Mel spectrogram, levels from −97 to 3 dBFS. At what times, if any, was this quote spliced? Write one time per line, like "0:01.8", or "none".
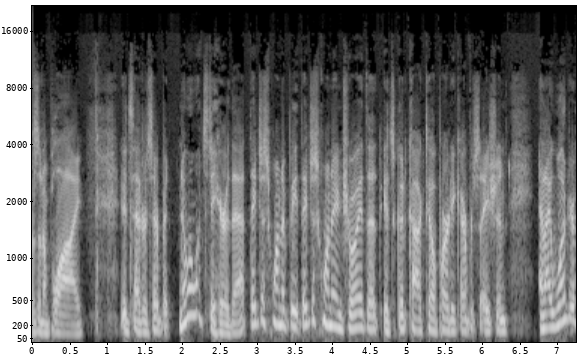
0:04.6

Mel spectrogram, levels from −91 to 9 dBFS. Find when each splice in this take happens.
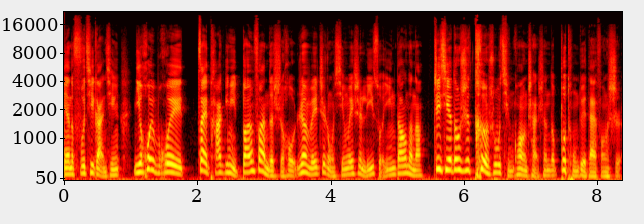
0:05.4

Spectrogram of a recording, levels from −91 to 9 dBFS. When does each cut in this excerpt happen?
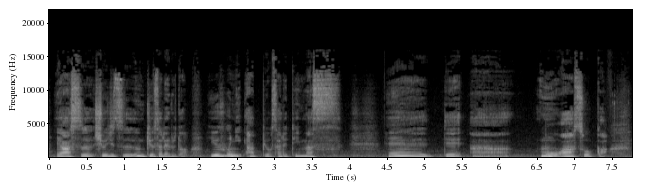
0:05.6

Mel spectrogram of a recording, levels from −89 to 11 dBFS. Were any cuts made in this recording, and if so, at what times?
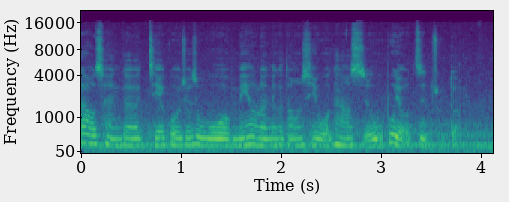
0:03.0

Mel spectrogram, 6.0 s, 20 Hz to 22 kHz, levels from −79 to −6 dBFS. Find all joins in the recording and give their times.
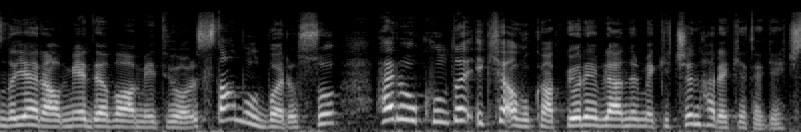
none

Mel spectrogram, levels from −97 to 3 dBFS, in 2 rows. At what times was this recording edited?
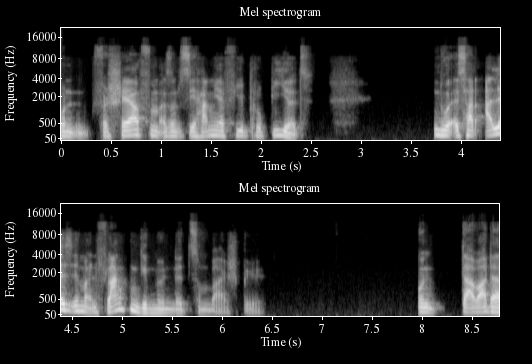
none

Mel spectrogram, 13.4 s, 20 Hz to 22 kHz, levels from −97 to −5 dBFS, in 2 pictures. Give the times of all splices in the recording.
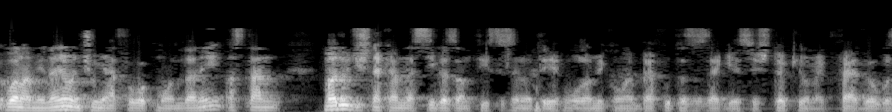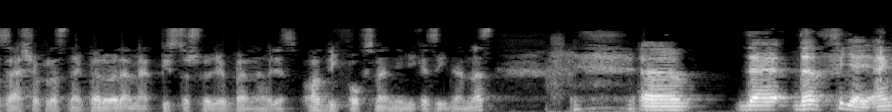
0:10.8

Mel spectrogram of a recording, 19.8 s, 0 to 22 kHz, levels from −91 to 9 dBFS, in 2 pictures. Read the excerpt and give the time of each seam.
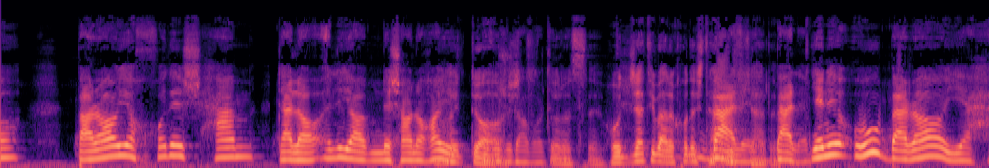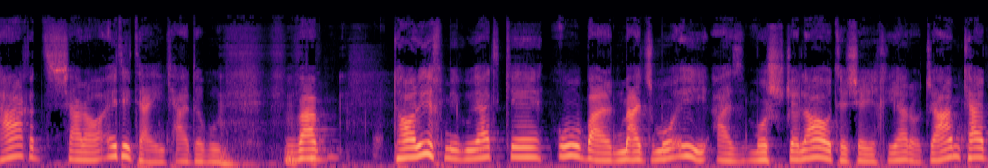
none

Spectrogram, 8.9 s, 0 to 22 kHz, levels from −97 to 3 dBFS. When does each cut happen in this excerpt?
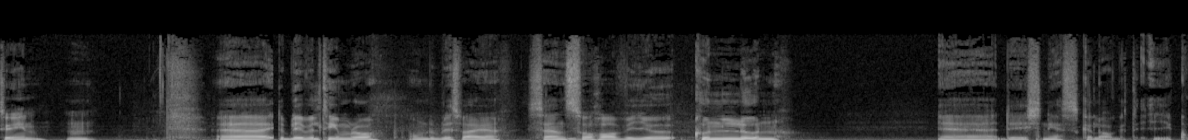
0:02.0
0:03.9

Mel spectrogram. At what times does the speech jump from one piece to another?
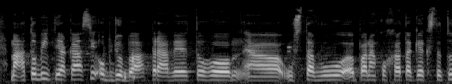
none

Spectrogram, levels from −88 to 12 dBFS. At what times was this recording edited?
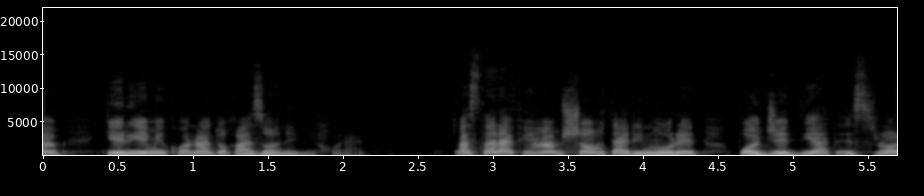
none

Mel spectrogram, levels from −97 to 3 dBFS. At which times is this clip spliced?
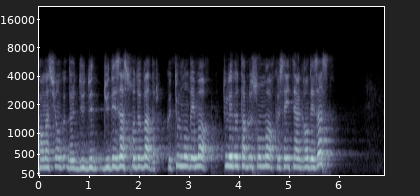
none

